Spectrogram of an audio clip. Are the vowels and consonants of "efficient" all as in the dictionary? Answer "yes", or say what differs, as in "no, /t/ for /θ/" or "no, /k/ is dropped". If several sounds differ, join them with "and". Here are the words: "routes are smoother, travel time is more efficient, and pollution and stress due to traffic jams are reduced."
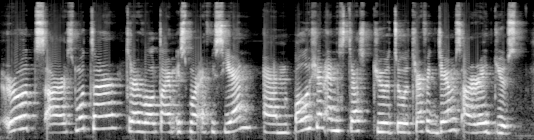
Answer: no, /s/ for /ʃ/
